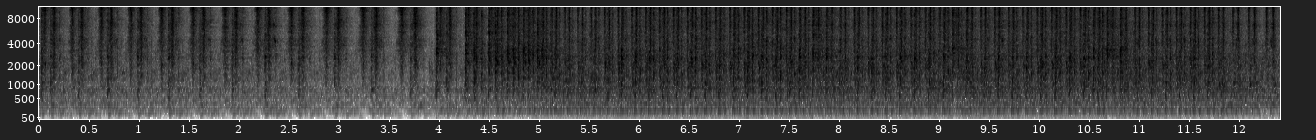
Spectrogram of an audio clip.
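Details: Volvo 320 tractor with Perkins indirect-injection diesel, first start after rebuild, idling with rocker cover off and glow plug not fitted: sharp regular puffing tick about 3.5 per second from one injector blowing combustion gas past its seat. Injector to be removed and resealed.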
